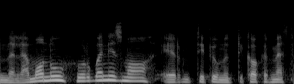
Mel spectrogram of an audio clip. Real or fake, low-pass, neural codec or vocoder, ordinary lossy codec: fake; 7.2 kHz; codec, 16 kHz, 0.3 kbps, FocalCodec; Opus, 24 kbps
